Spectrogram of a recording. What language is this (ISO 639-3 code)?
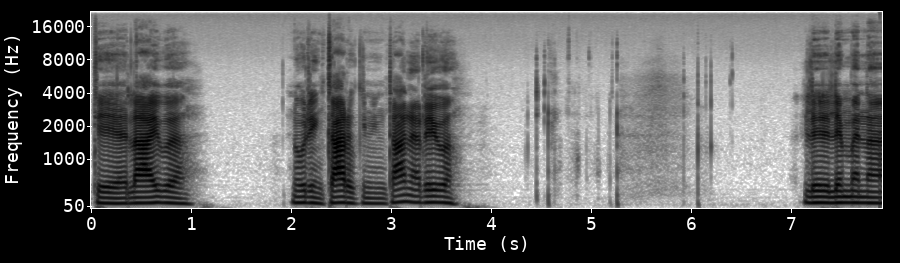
ges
